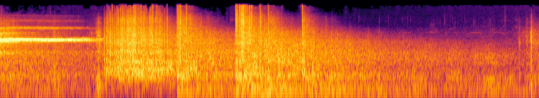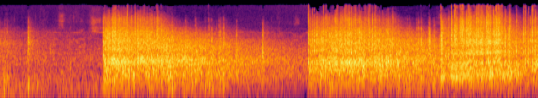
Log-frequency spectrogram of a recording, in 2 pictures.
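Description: Fireworks burst with loud, crackling bangs overhead.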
